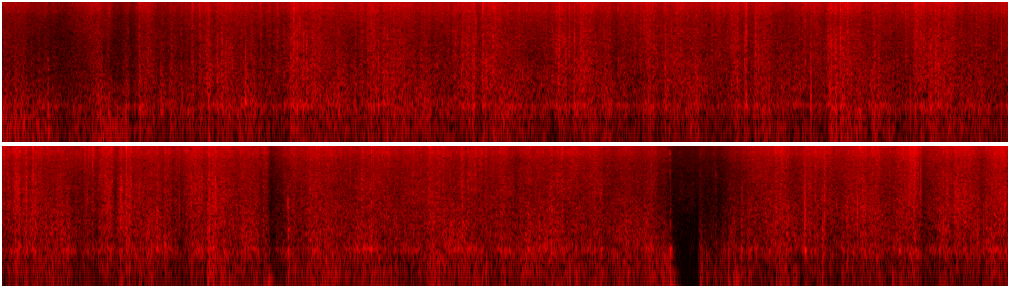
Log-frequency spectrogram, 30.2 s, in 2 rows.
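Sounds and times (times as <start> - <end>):
gentle microphone scratching and swirling: 0.0 - 30.1.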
